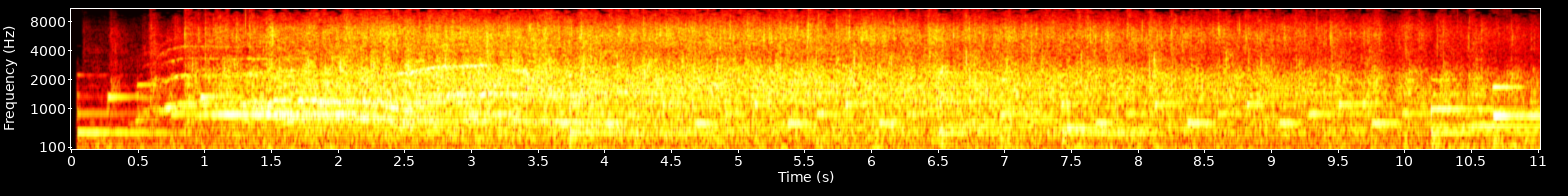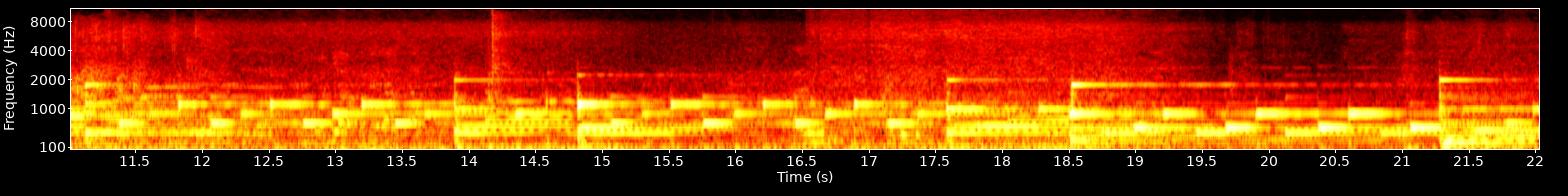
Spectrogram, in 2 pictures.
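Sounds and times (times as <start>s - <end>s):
loud applause: 0.2s - 12.6s
music of held notes: 2.6s - 22.0s.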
